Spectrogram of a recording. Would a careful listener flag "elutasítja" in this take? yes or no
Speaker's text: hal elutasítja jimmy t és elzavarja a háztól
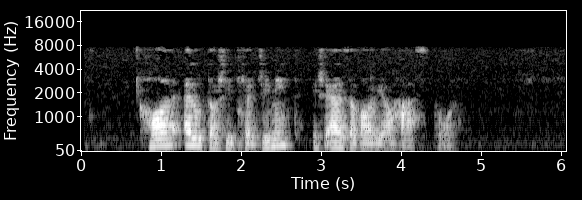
no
